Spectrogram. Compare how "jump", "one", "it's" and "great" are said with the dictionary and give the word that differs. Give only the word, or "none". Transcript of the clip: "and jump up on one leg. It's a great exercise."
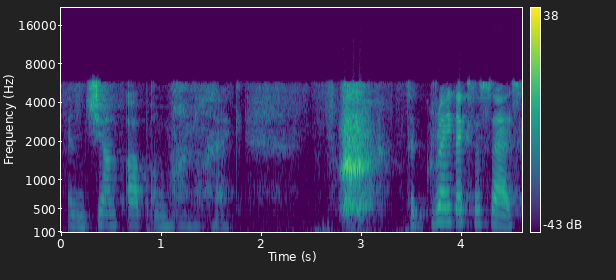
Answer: none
